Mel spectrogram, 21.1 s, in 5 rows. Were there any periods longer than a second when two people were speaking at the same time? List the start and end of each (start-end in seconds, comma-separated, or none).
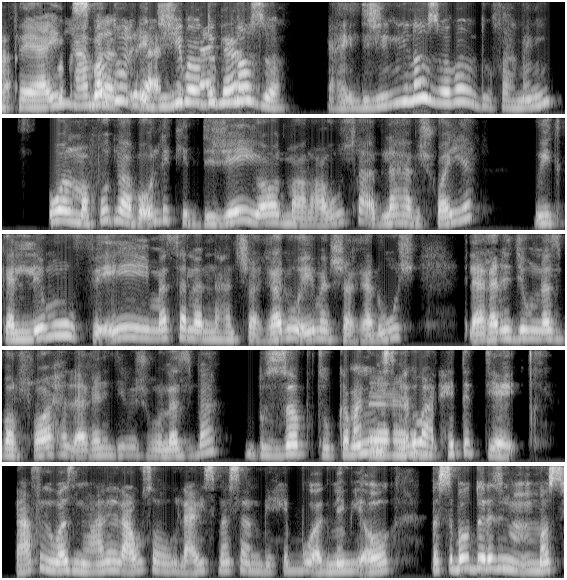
0.5-1.9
